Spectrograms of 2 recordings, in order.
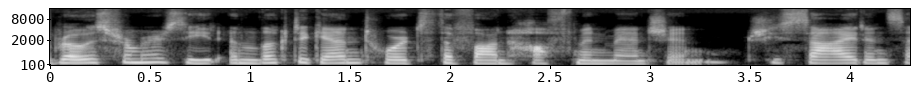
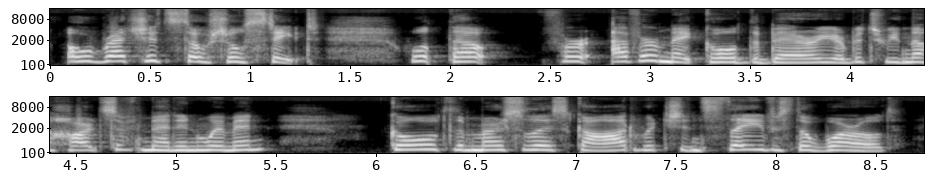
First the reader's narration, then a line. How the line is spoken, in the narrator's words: She sighed, and then in a voice which told of intense bitterness, she cried aloud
